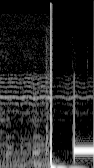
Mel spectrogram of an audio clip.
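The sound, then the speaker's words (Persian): Telephone tone after a call drops: a sharp click, then a loud, steady tone that starts and keeps sounding to the end. “بله تماس قطع شد.”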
